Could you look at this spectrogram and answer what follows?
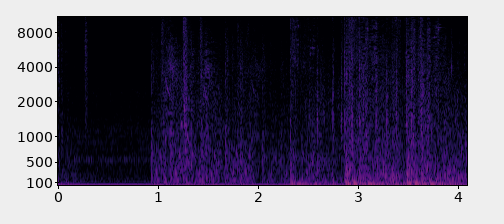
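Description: Video game gunfire from teammates with pistols, a dense, continuous barrage of shots that grows louder toward the end, with no speech over it.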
